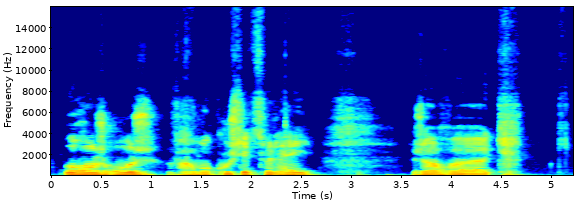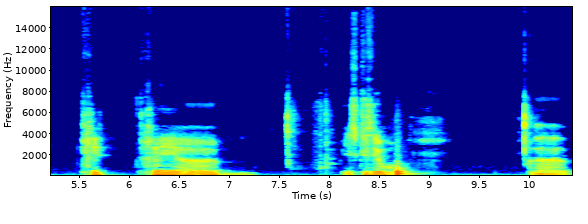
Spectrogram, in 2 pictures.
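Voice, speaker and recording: A film collector YouTuber with a stuffy head cold casually presents a collector's box set in an unboxing video. His medium-pitched voice is a little mellow, and he comes across as hesitant and friendly, using lots of filler sounds.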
